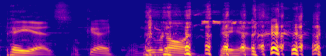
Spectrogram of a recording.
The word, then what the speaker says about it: Paez: Foul on Analee Pajes.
